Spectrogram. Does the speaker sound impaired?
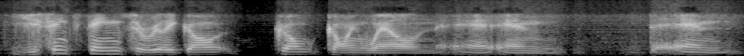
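Yes: stammering; severe stammer, onset in early childhood; stammered very badly since early childhood, speech impediment into adulthood; here repeated sounds, repeated words.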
